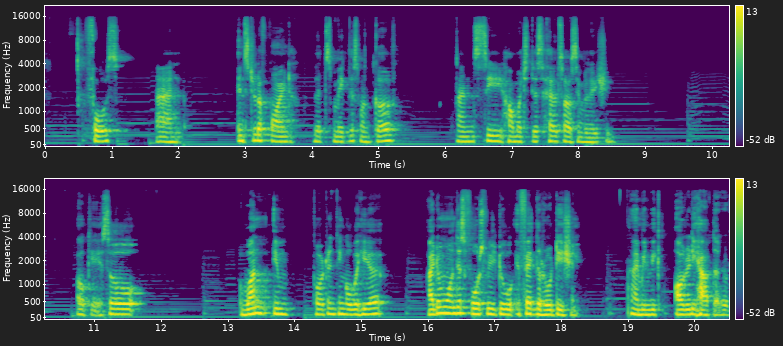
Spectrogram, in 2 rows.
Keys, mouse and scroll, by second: 2.5 click, 4.2 middle click, 4.5-5.2 scroll down 2, 5.0 s, 5.6 middle click, 6.1 z, 6.5 scroll up 1, 7.4 click, 7.8 middle click, 8.0 shift+space, 9.7 scroll down 3, 10.1 shift+middle click, 10.4 shift+space, 14.4 middle click, 14.7-16.9 scroll up 1, 16.9-17.5 scroll up 1.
